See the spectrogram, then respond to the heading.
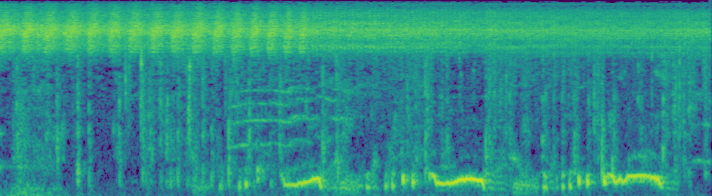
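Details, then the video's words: Pigeons kept as pets, cooing while they eat: three separate low, rising-and-falling coos, each about half a second long, come roughly every one and a half seconds against a constant high hiss. "Beautiful birds pigeon"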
